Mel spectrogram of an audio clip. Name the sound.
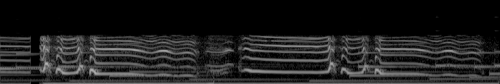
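child crying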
